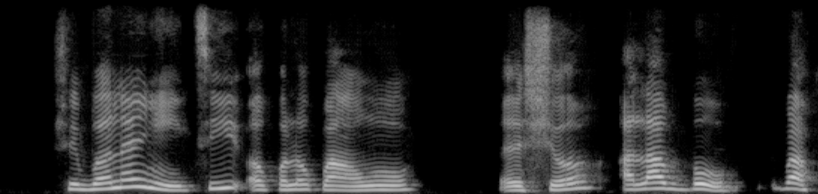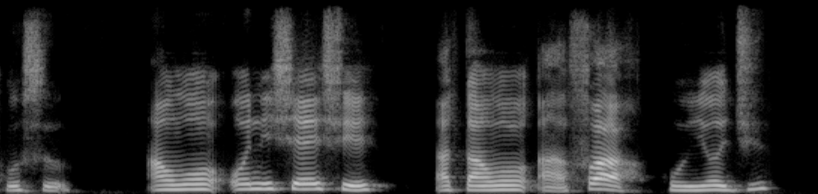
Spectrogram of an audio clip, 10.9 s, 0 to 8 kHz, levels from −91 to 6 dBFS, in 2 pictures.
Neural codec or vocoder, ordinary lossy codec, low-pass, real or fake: codec, 16 kHz, 2 kbps, X-Codec, HuBERT features, trained on LibriSpeech; none; none; fake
